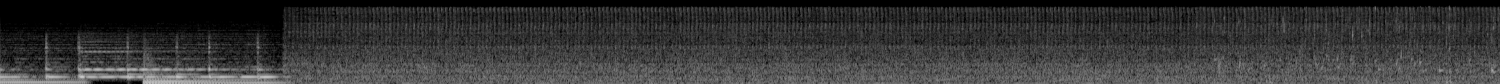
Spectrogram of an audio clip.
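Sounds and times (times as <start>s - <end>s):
music: 0.0s - 2.9s
small electric motor humming: 2.8s - 15.0s.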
